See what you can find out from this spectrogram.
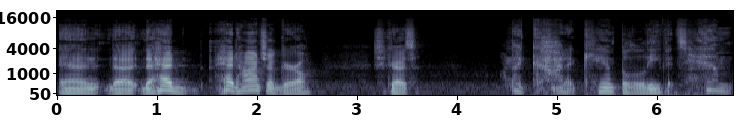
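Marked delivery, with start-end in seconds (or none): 4.5-6.8 hushed, confiding whisper. Retelling what the head honcho girl at the after party said: imitating a whisper. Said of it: "she whispers that to me".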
